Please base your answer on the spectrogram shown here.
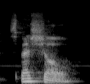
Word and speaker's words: special: the time you know the word special that ci sounds like special you may have mistakenly spelled special with an sh before here's the word social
